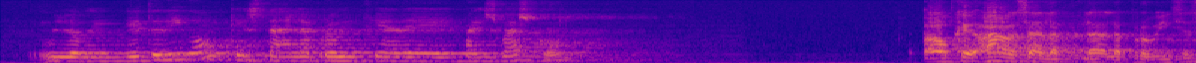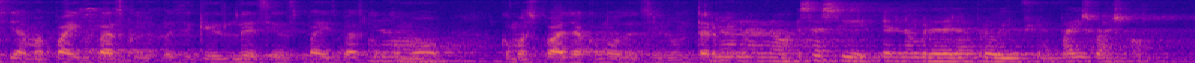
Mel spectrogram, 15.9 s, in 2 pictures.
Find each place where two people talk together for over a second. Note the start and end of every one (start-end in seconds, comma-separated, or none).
none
